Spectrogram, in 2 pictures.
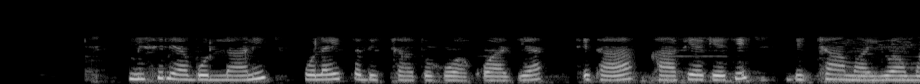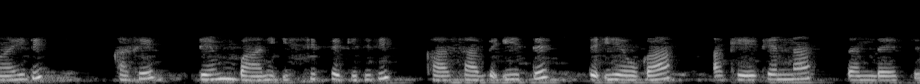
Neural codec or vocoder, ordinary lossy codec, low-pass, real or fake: none; MP3, 24 kbps; 3.6 kHz; real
